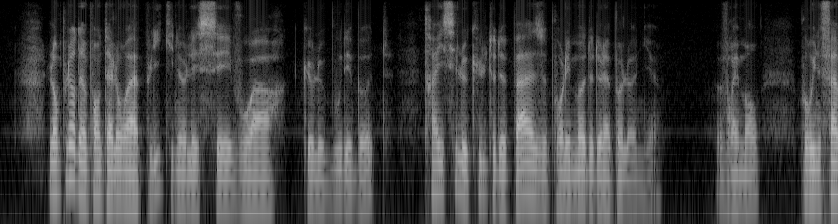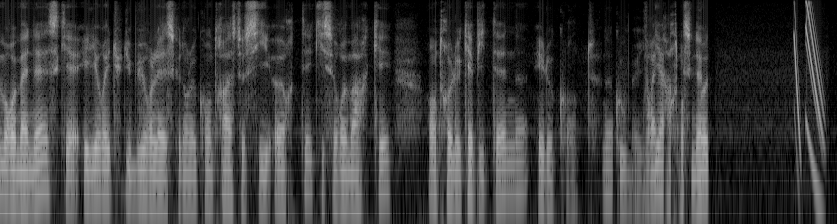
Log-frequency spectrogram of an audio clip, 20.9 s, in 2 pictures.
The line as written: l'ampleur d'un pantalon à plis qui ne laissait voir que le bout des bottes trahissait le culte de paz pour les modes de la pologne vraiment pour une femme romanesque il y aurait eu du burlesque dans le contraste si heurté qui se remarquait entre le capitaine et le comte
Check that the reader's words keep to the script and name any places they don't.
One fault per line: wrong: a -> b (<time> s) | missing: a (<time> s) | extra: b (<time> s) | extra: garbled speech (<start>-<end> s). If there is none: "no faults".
extra: garbled speech (18.0-19.3 s)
